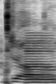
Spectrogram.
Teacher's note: because it's a waqf, we will only pronounce the sound of noon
